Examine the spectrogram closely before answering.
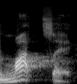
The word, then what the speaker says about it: Mazzei: His name was Filippo Mazzei, Mazzei. I have often referred to him phonetically in my Virginia dialect as Mr. Matsay, Matsay.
